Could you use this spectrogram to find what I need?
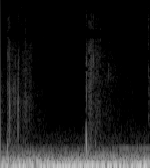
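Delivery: sharp frightened gasp; scared gasp. Real, not acted. Spotting the killer.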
